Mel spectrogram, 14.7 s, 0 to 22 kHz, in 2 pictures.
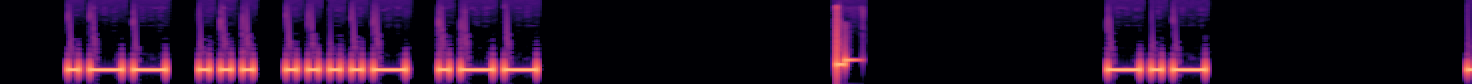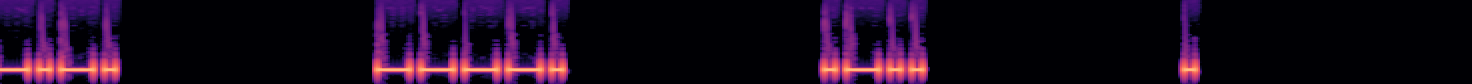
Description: Morse code, heard as a keyed tone, about 22 wpm, spaced as for 9 wpm, 700 Hz. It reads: WS4W KC9LE
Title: USA Call Signs - 8x Character Spacing - 22wpm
